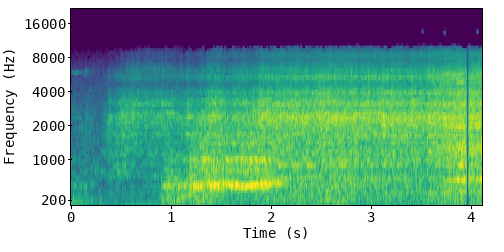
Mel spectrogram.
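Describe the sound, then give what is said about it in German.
A woodworking saw machine in a workshop, used to cut boards, switches on: a loud mechanical whir builds within the first second, then holds as a steady, rough drone with no voices. “Ich habe die Maschine eingeschaltet und da ist der Hebel sofort zurücksprungen.”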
